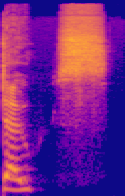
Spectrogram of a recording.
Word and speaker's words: dose: do even a small dose can be lethal do the o o is clipped before the S do dose so obviously dose and nose I'll pronounce differently do nose do nose strange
